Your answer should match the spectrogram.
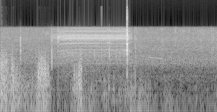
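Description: Wind buffeting the camera microphone in gusts, loudest in the first second and a half. A faint, high, steady tone sounds for about a second and a half in the middle, ending with a short sharp click.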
